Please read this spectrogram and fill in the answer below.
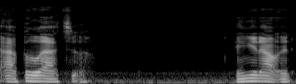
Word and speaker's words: Appalachia: You want to hear Appalachia again? That's how you say it, Appalachia. Hanging out in Appalachia, Appalachian Mountains, Appalachia.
